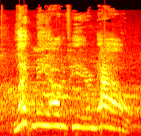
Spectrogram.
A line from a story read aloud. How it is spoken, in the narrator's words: crying hysterically, cursing, yelling, screaming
